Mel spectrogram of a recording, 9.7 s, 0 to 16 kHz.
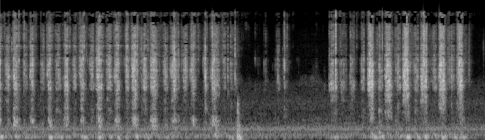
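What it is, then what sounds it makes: Bar soap grated on a metal grater. A small solid white soap cube is rubbed with fingertips with long light-blue nails against a small stainless steel box grater held in the other hand, while soap shavings pile up on a green mat. About 38 quick, bright, rasping scrapes come in a steady rhythm, stop for a short quiet pause midway, then resume.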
